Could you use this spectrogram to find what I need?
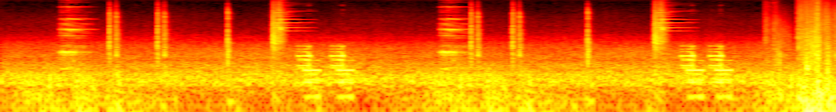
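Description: Short electronic menu clicks and chimes sound as selections change.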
